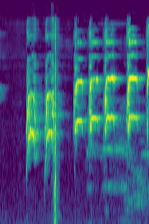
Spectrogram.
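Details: Long-tailed shrike in lively song with mimicked phrases, used to tutor competition songbirds: a string of clear, ringing, bell-like notes repeated about twice a second, each note with a quick upward flick.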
